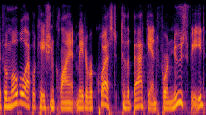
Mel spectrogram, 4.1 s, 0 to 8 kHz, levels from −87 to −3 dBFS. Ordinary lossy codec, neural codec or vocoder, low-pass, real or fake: Opus, 16 kbps; none; 7.2 kHz; real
